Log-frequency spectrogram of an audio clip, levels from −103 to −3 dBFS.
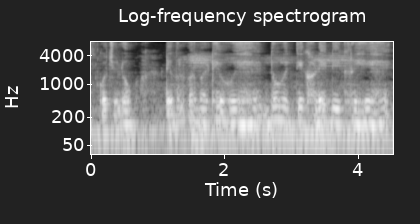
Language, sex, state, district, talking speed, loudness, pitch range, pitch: Hindi, male, Chhattisgarh, Kabirdham, 170 wpm, -17 LUFS, 140-150 Hz, 145 Hz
